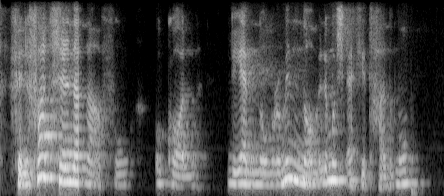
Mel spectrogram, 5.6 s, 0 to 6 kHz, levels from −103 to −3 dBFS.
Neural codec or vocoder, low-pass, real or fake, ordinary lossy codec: none; 5.4 kHz; real; Opus, 24 kbps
